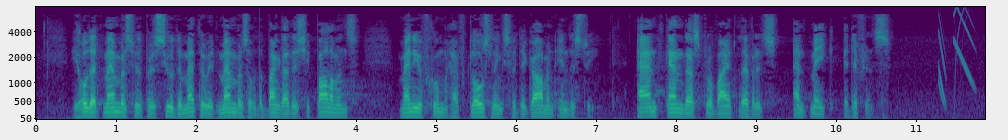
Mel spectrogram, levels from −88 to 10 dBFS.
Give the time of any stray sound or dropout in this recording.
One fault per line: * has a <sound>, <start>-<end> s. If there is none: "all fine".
* has a chirp, 11.3-11.8 s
